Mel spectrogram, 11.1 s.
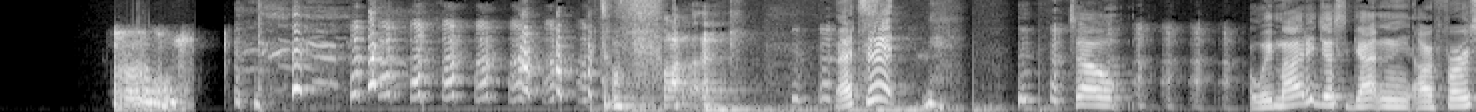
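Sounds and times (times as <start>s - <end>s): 
laughter: 1.8s - 9.6s
speech: 4.6s - 5.4s, 6.2s - 7.1s, 8.0s - 8.5s, 9.4s - 11.0s
heavy breathing into a phone microphone on a voicemail: 5.6s - 7.6s.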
